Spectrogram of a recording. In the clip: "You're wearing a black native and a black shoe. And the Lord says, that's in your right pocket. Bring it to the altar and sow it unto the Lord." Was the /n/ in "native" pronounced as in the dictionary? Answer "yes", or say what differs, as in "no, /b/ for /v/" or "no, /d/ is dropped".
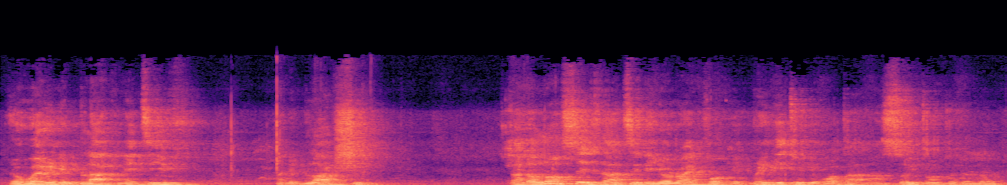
yes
